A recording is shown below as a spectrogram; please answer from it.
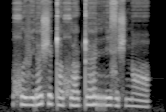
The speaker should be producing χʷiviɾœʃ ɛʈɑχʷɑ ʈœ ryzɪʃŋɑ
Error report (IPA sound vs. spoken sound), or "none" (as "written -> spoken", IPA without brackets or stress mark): y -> i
